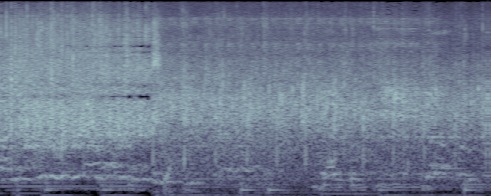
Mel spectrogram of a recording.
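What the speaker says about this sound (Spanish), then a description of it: "Un aplauso a la gloria de Dios." A church congregation clapping during a Catholic Mass, steady applause mixed with sustained musical tones from instruments playing along underneath.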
